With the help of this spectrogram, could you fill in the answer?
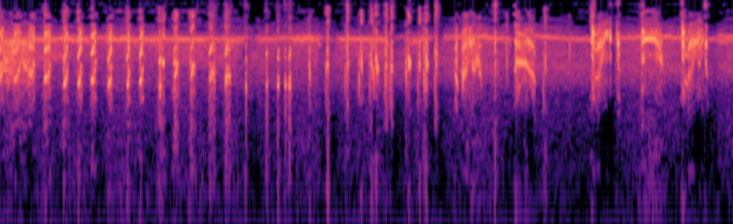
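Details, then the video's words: Swiftlet call played to lure swiftlets to settle and roost: irregular high chirps and buzzy twitters in quick clusters, some louder squeaky bursts near the end, over a faint steady whine. "Suara Walet Panggil Cepat Super Inap"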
